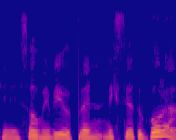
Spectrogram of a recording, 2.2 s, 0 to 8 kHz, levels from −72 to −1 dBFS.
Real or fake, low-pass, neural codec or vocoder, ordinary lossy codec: fake; 7.2 kHz; vocoder, 44.1 kHz, 128 mel bands every 512 samples, BigVGAN v2; none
